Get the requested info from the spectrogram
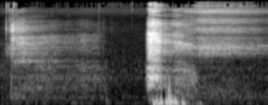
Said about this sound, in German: kurz atmen.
